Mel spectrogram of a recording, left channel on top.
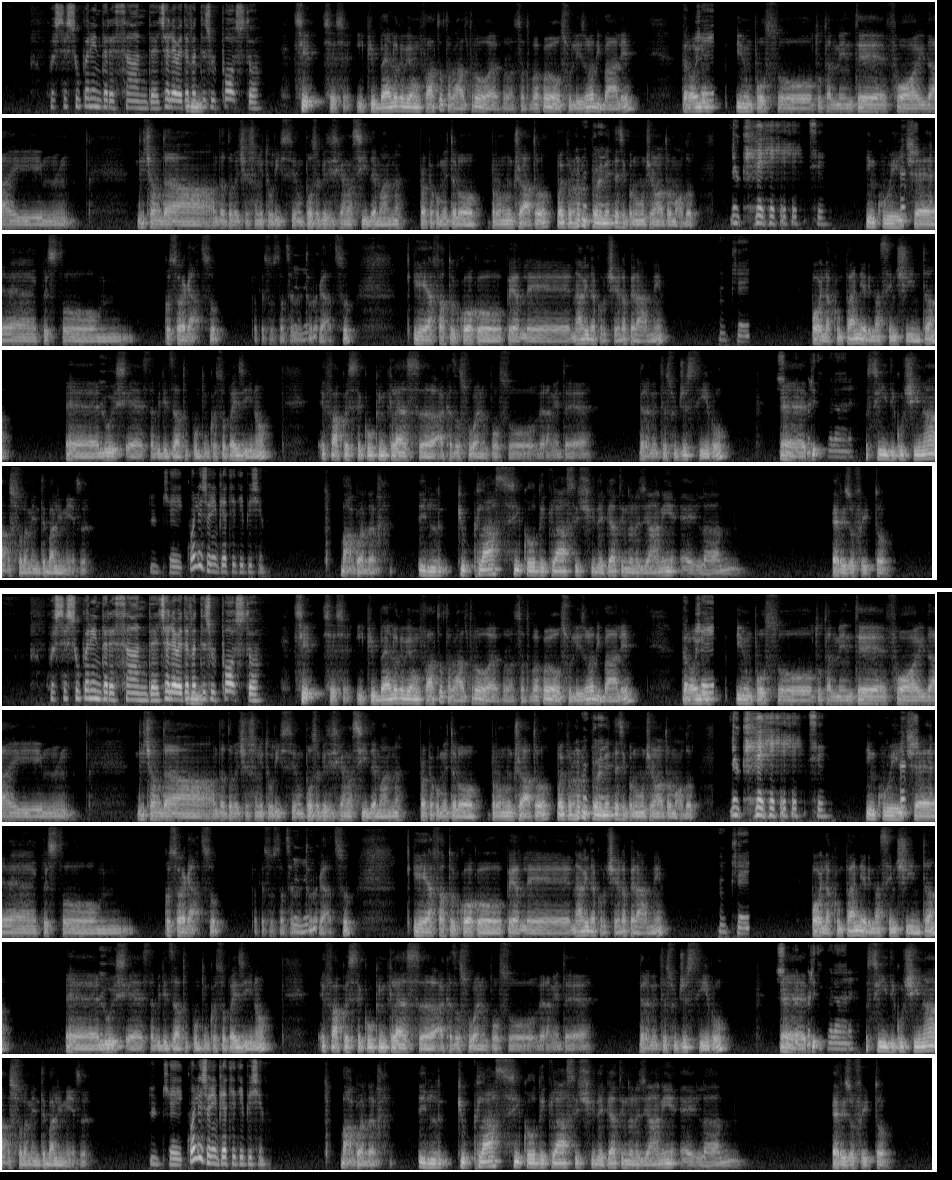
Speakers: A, on the right; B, in the centre.
A: Questo è super interessante. Cioè, li avete
B: Mm.
A: fatti sul posto?
B: Sì, sì, sì. Il più bello che abbiamo fatto, tra l'altro, è pro- stato proprio sull'isola di Bali, però
A: Ok.
B: in un, in un posto totalmente fuori dai, mh, diciamo, da, da dove ci sono i turisti, un posto che si chiama Sideman, proprio come te l'ho pronunciato, poi pro-
A: Ok.
B: <laughs> probabilmente si pronuncia in un altro modo
A: Ok. <laughs> Sì.
B: in cui
A: Ok.
B: c'è questo, mh, questo ragazzo, perché sostanzialmente
A: Mhm.
B: è un ragazzo, che ha fatto il cuoco per le navi da crociera per anni,
A: Ok.
B: poi la compagna è rimasta incinta, eh,
A: Mhm.
B: lui si è stabilizzato appunto in questo paesino e fa queste cooking class eh, a casa sua in un posto veramente, veramente suggestivo,
A: Super
B: eh,
A: particolare.
B: di- sì, di cucina solamente balinese.
A: Okay. Quali sono i piatti tipici?
B: Ma guarda, il più classico dei classici dei piatti indonesiani è il, um, è il riso fritto.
